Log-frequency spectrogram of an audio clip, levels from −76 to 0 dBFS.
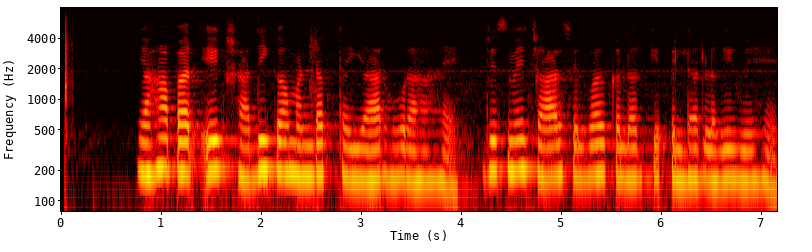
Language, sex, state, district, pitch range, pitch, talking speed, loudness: Hindi, female, Chhattisgarh, Rajnandgaon, 155-185 Hz, 170 Hz, 160 wpm, -32 LUFS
